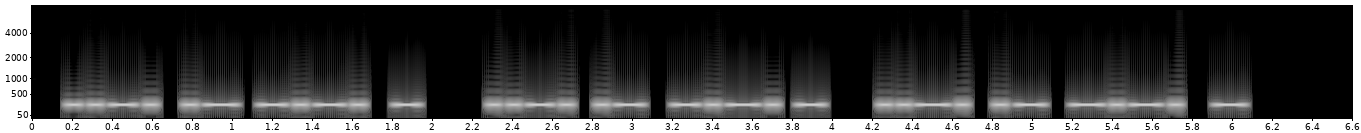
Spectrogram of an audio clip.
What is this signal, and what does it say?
Morse code, heard as a keyed tone, about 25 wpm, 250 Hz. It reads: FACT FACT FACT
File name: morse / morse-training-25WPM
